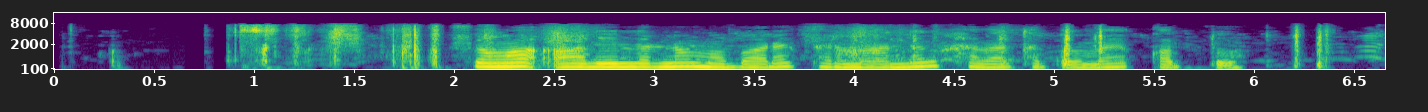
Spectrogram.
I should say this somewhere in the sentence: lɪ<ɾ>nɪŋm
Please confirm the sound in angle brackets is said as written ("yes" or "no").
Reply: yes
